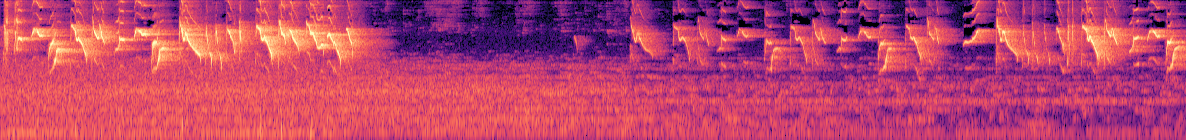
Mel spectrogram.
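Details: Female mountain white-eye calling a male during breeding condition: a loud burst of high scratchy twitters, a near-silent stretch of about two seconds, then renewed rapid chirping phrases.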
